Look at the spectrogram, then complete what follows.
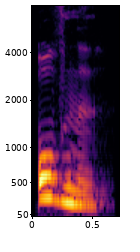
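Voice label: "овны", Komi, female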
